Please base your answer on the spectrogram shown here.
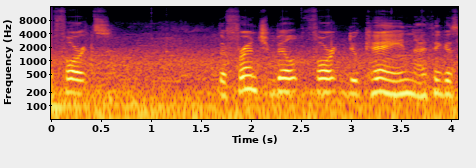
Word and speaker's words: Duquesne: The French built Fort Duquesne, I think is how you pronounce that. D u q u e s n e back in the 1750s to defend against the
